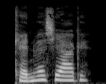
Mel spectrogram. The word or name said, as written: kanvasjakke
